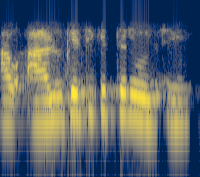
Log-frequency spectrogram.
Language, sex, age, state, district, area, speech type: Odia, female, 18-30, Odisha, Jajpur, rural, conversation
